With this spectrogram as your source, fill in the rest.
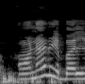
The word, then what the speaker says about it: honourable: Next দেখো HONOURABLE, অনারেবল ম্যান। আচ্ছা অনারেবল মানে একজন সম্মানীয় ব্যক্তি, তাহলে এখানে এইচের উচ্চারণ আমরা সেম, দেখো এইচ না পেয়ে ও আসছে, একটা ভাবেলের মতো উচ্চারণ, তাই এখানে অ্যান হবে।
